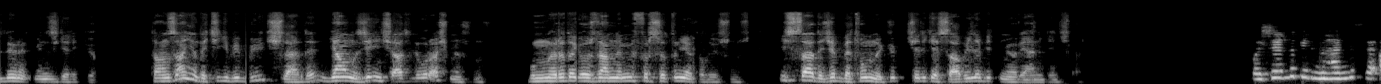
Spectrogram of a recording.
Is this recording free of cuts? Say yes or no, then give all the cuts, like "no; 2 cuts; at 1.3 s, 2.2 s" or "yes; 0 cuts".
yes; 0 cuts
